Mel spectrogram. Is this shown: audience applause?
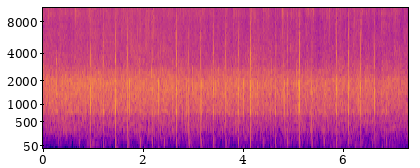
yes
